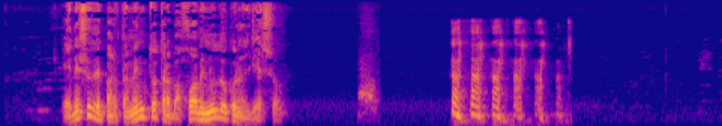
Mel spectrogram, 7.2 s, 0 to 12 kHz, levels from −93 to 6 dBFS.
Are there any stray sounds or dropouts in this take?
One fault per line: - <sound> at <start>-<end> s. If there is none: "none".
- bark at 3.6-3.8 s
- laugh at 4.5-5.7 s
